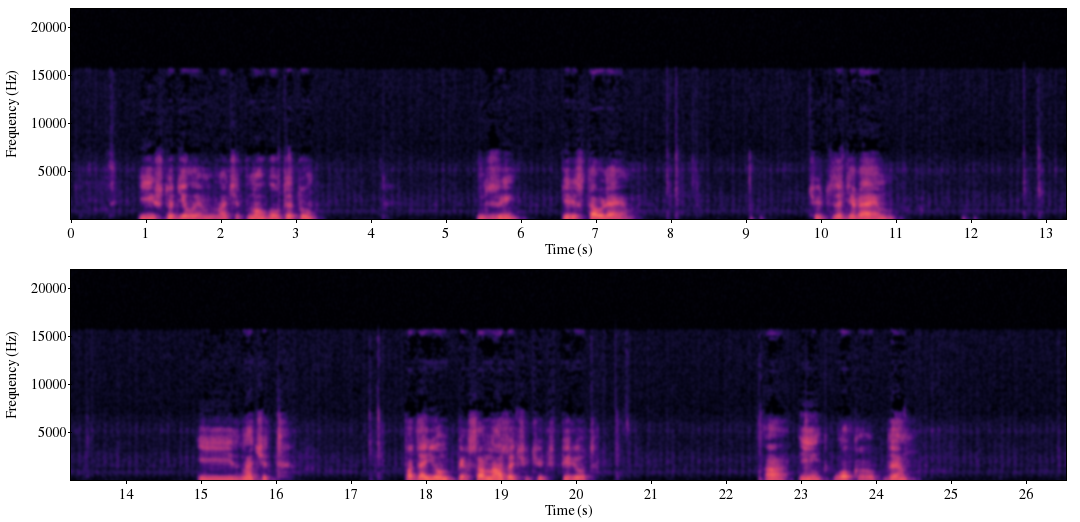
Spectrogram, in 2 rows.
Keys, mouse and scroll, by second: 2.9 click, 5.5 g, 9.3 r, 11.9 g, 17.3 click, 19.6-21.0 drag, 22.6 a, 23.4 i, 24.7-26.5 drag.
